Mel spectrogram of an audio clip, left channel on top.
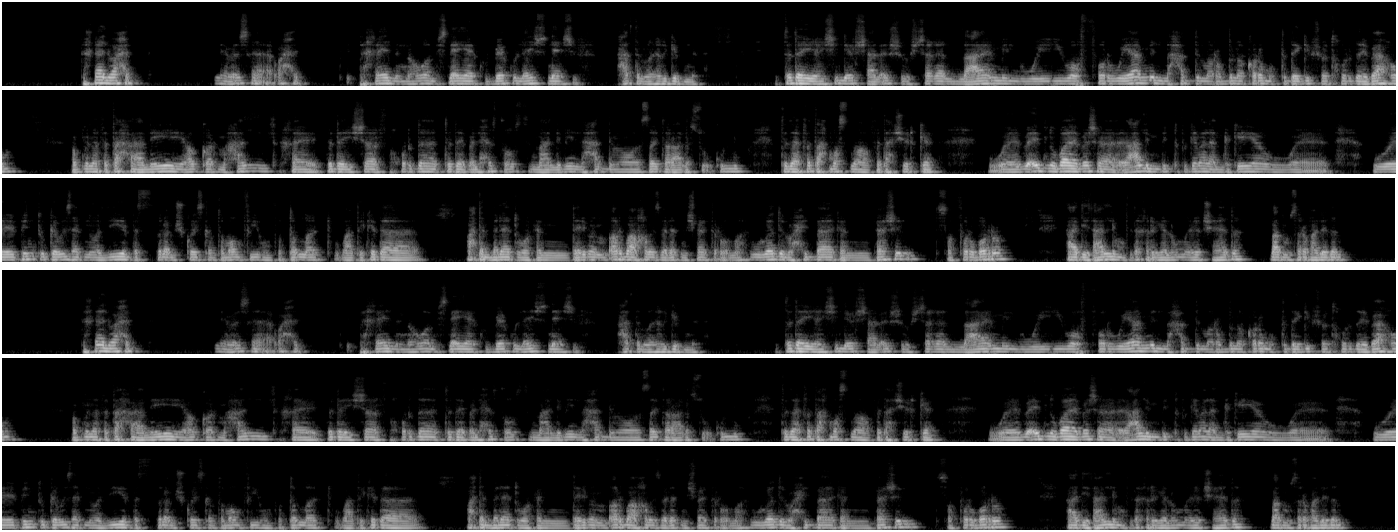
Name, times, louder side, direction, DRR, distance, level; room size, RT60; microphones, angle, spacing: voice 1, 0.9-1.3 2.1-3.0 3.6-5.8 6.2-7.0 7.8-14.1 14.6-21.3 21.7-23.3 23.8-27.4 27.7-32.1 32.5-37.9 38.5-40.3 40.6-41.3, left 1 dB, 70° left, 0.6 m, -24 dB
2.3 x 2.0 x 3.4 m
head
